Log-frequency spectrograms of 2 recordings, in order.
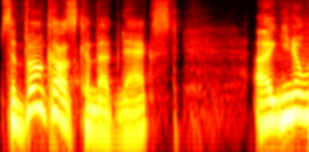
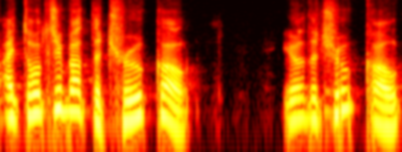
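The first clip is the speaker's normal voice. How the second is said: put-on higher Minnesota accent, quoting the line; William H. Macy Fargo accent; 5 semitones higher than usual. Quoting Macy in Fargo, a put-on Minnesota accent. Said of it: "his accent in Fargo was the best".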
